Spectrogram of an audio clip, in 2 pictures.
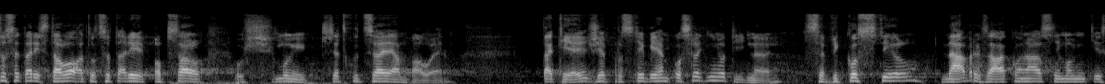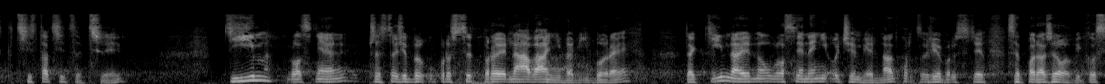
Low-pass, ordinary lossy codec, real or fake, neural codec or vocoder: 10.8 kHz; MP3, 48 kbps; fake; codec, 24 kHz, 3 kbps, HILCodec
